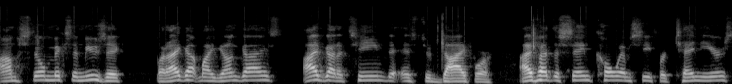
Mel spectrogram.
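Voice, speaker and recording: A man speaks at a high pitch in a very clean recording with a silent background. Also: ordinary pitch variation, moderate pace. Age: 60s. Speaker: wedding DJ and MC. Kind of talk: interview. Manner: animated.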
